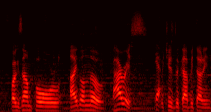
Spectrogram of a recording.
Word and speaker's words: Paris: the letters okay for example I don't know Paris which is the capital in France yeah Paris is the English version but in France we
